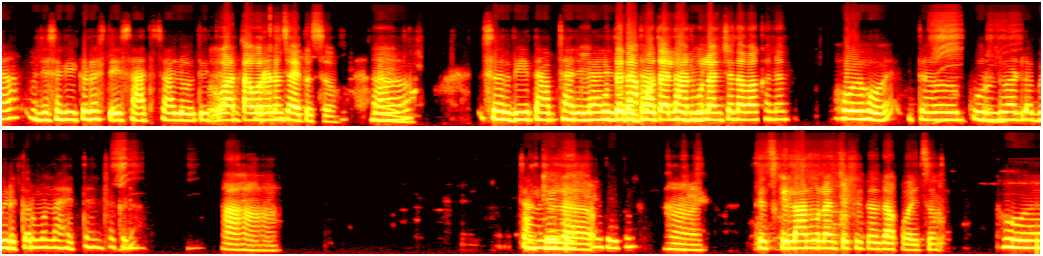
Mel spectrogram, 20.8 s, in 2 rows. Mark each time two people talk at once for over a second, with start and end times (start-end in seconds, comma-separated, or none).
5.5-7.1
